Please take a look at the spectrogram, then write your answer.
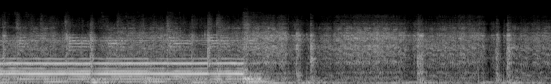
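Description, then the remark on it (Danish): A car engine cranks with a steady whine, then catches and runs rough, sputtering with irregular pops and rattles. No voices. “For han får nye kraft, når blot han giver et svagt putt putt.”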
